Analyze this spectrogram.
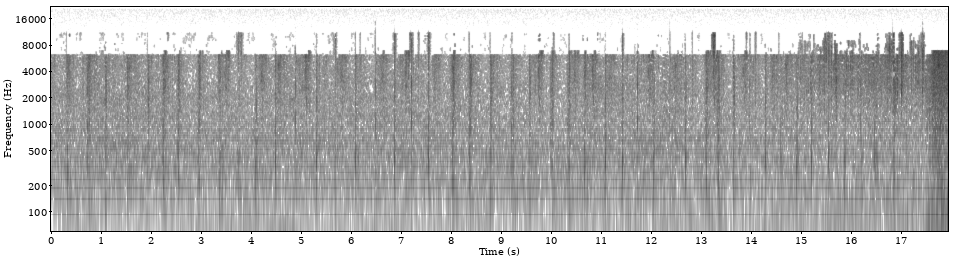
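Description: Armoured footsteps clank quickly and steadily on stone.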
